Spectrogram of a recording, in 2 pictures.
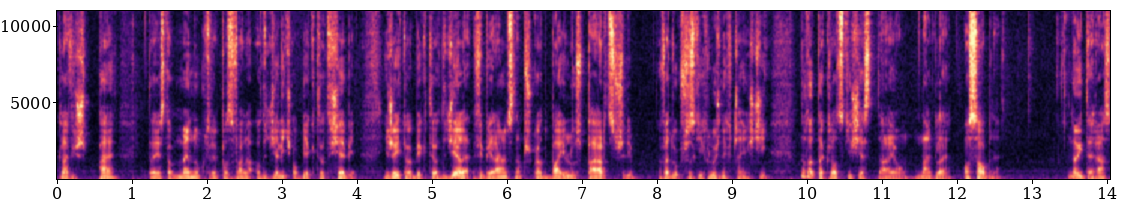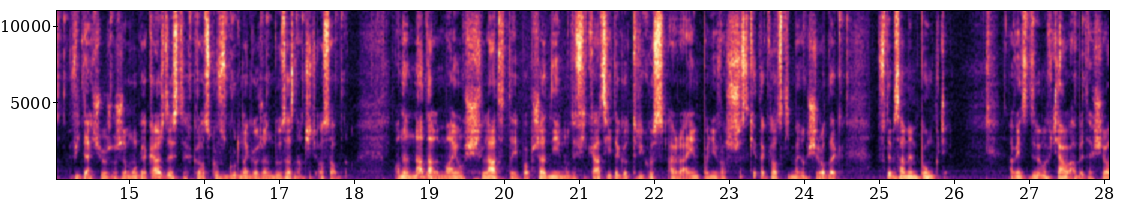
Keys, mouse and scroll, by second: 0.5 p, 12.5 Tab, 13.3-21.1 right drag, 14.4 z, 23.4-26.1 right drag, 26.9-28.0 right drag.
